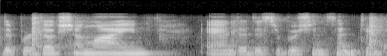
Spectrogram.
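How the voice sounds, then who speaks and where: A woman talks with a Brazilian accent. Her intonation is monotone and flat. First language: Portuguese. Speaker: project manager, program alumna. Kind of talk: online panel interview.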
